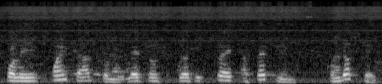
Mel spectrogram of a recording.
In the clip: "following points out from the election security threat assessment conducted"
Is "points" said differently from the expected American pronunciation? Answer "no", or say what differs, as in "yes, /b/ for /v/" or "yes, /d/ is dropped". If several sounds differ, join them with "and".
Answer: yes, /s/ is dropped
